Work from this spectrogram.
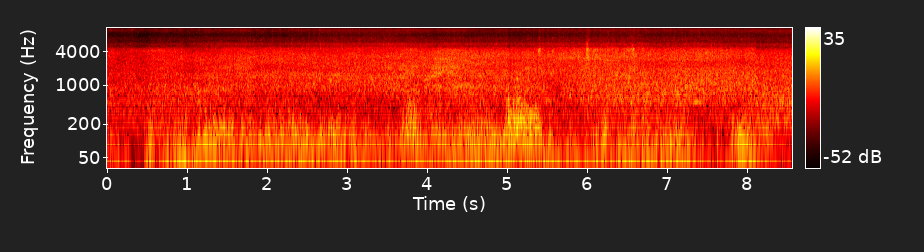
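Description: Steady broadband rush of a river flowing through a rocky canyon in Sarek, continuous and close, with gusting wind noise against the microphone and no voices.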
